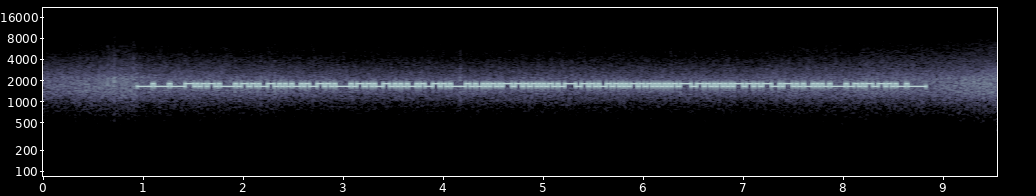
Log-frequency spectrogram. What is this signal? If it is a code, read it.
RTTY (45.45 baud, 170 Hz shift), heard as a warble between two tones, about 1700 Hz centre, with radio static. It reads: AGN? AGN? PSE RPT UR RST DE OE6UZ K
